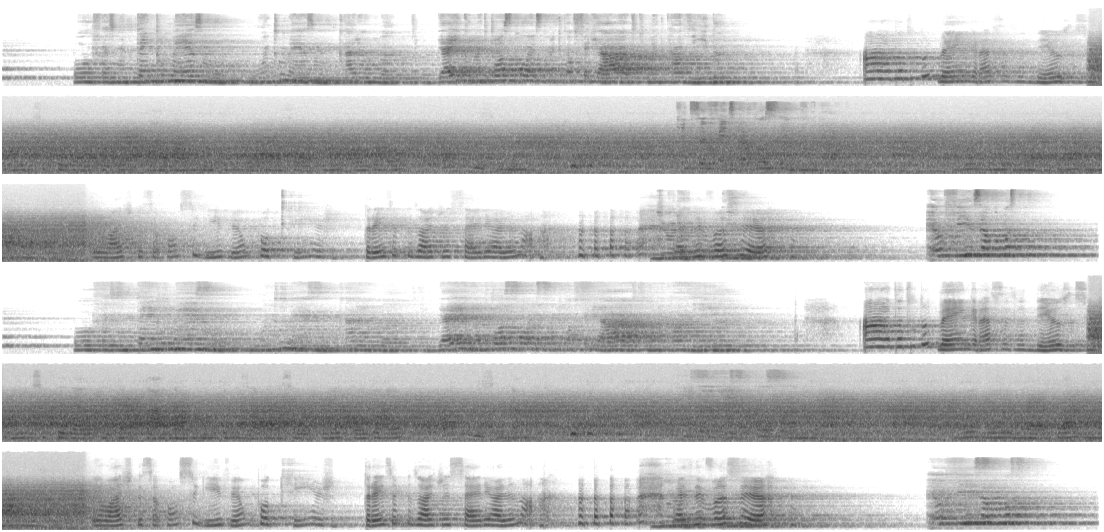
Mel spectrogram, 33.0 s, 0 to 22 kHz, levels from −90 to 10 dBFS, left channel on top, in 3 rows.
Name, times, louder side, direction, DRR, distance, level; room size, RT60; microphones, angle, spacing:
voice 1, 0.7-4.0 4.4-7.3 15.9-16.1 17.7-19.6 28.5-28.9 29.2-29.5 31.2-32.1, left 1 dB, 90° left, 0 dB, 4.3 m, -28 dB
voice 2, 8.6-15.0 15.4-16.3 16.7-17.3 20.5-22.5 22.9-25.4 25.6-30.0, right 3 dB, 70° right, 7 dB, 1.3 m, -27 dB
sound 1, 10.9-22.9, right 3 dB, 35° right, 2.2 m, -21 dB
29.0 x 29.0 x 4.3 m, 2.5 s
head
